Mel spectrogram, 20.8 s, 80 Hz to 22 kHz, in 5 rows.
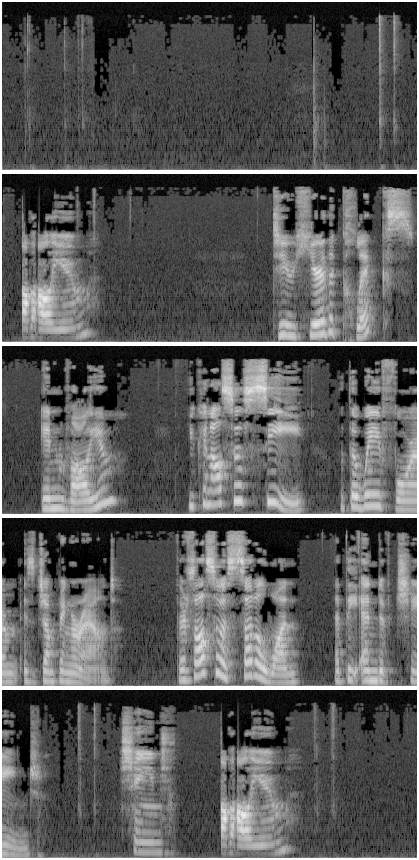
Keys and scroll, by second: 1.0 super+v, 4.2 space, 5.3 space, 17.8 space, 20.2 space.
